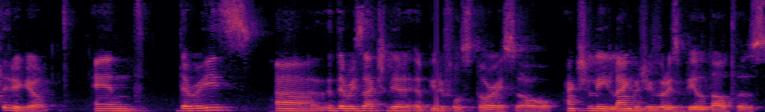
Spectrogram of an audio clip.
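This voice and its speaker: A man with a Romanian accent, fairly high-pitched, with fairly even intonation. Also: moderate pace. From Romania, Transylvania (Cluj). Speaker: tech executive. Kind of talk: panel interview. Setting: live stream. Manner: halting, many repeated words.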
